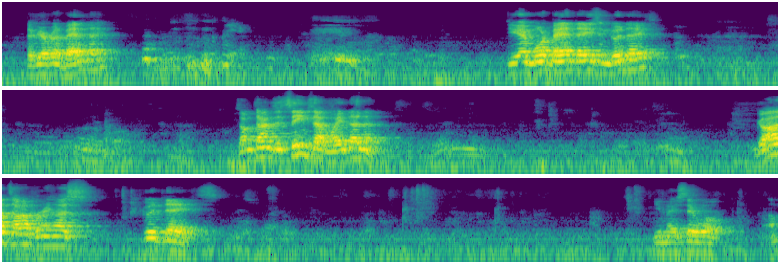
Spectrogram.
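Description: An elderly man preaches in a slow, measured voice with long pauses, heard through a microphone in a room with some echo.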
